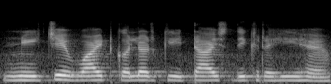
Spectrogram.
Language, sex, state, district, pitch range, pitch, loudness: Hindi, female, Bihar, Patna, 185-195 Hz, 190 Hz, -16 LUFS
